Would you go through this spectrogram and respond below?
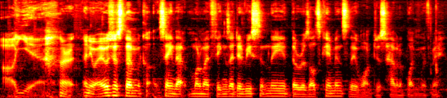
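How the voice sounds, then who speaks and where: Low-voiced man rambling on a game stream. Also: animated, fast talker. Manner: rambling, informal. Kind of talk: casual live stream commentary. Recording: music behind the voice. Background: game music.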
